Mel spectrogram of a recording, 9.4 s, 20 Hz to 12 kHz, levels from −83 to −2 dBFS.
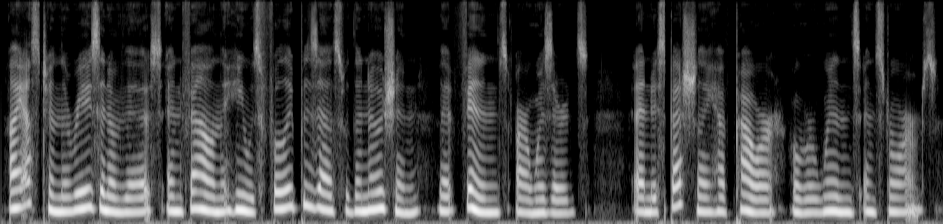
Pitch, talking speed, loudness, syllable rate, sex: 225 Hz, 185 wpm, -16 LUFS, 4.9 syllables/s, female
